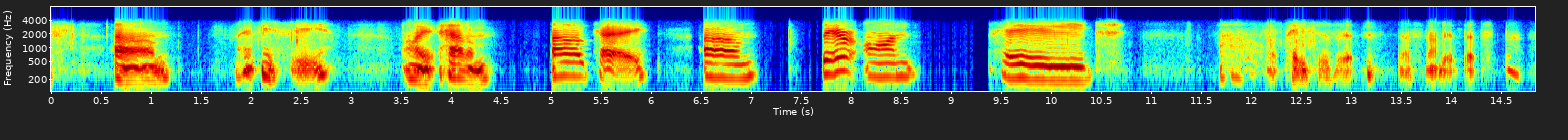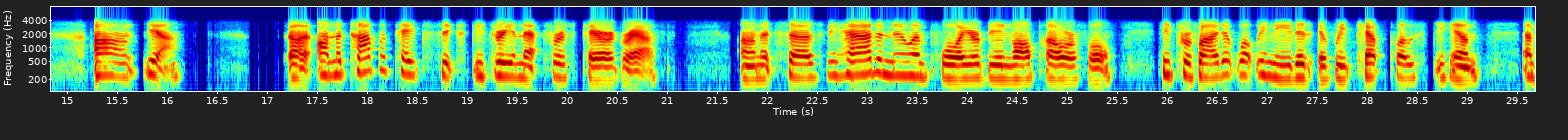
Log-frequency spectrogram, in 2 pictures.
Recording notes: 100 Pounders Phone Meeting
